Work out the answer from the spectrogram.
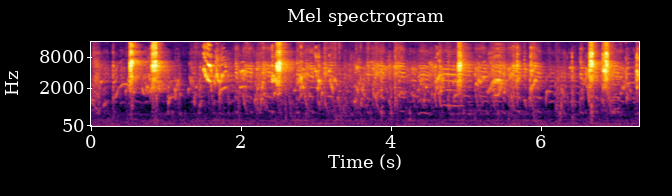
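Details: Budgerigars warbling to stimulate budgies: continuous scratchy chatter with frequent sharp squawks, rising and falling chirps and clicking notes over several seconds.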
